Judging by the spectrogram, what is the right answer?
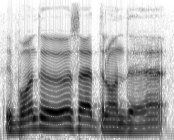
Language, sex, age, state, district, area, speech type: Tamil, male, 45-60, Tamil Nadu, Tiruvannamalai, rural, spontaneous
